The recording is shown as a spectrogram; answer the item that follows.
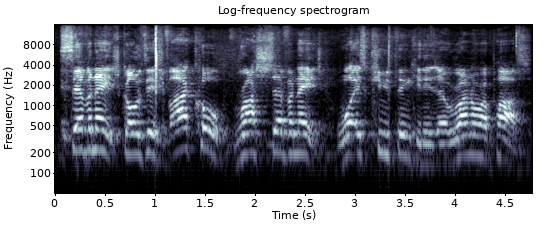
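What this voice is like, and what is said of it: English accent. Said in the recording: “You said that with an English accent.”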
